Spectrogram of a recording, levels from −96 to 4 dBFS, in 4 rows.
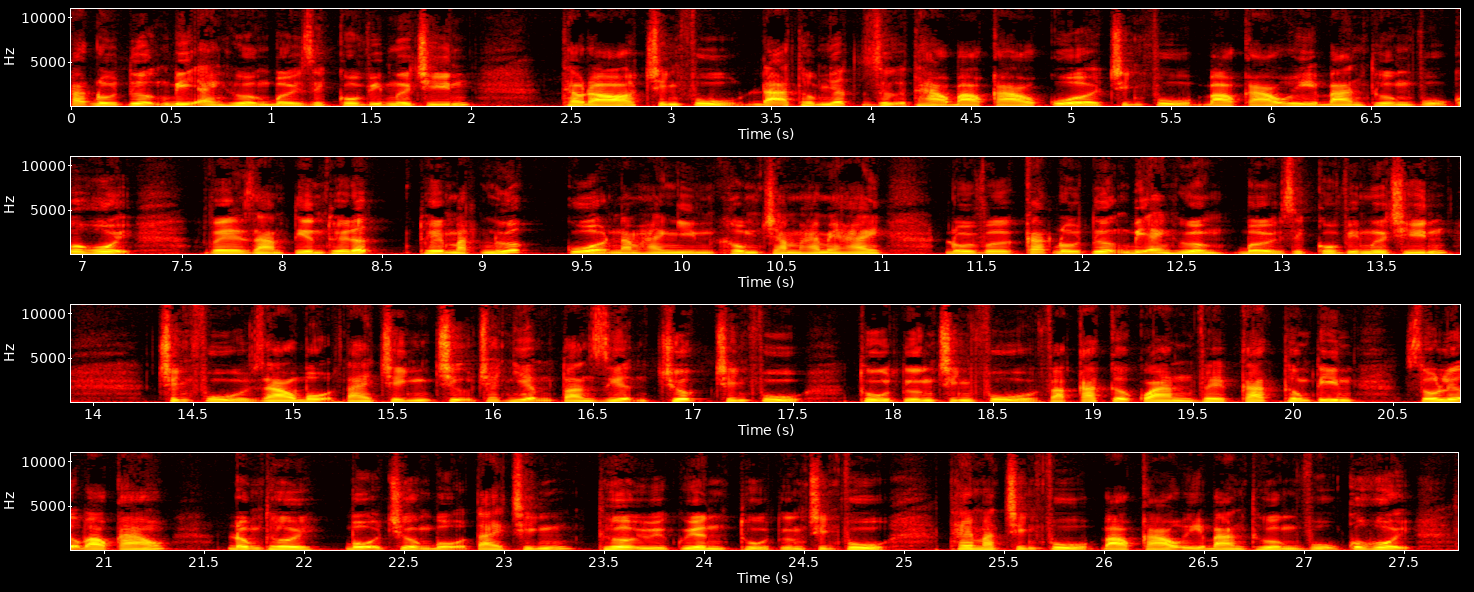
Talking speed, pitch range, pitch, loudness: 235 wpm, 115-140 Hz, 120 Hz, -28 LUFS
